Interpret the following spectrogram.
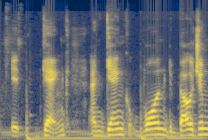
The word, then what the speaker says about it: Genk: the list is krc genk from the belgium pro league a well i believe i pronounced name wrongly it sounds like hank but yeah i'm just going to call it genk and genk won the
